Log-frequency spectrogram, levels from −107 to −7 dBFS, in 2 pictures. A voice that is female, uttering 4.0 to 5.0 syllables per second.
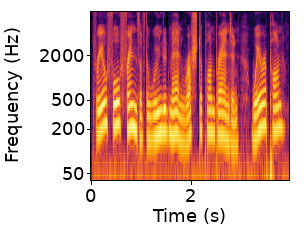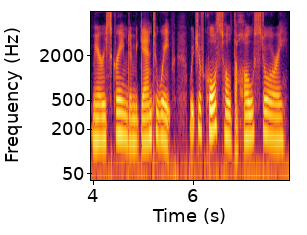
Yes: female; 4.9 syllables/s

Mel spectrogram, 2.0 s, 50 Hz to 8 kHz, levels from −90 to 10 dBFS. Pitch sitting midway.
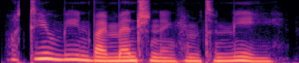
Yes: medium, 180 Hz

